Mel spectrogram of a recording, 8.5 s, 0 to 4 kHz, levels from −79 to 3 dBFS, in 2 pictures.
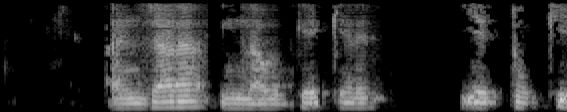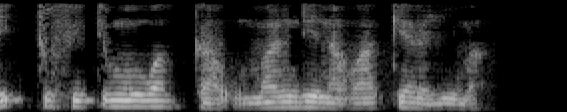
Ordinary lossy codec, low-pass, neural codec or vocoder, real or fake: AAC, 16 kbps; 3.6 kHz; codec, 16 kHz, 4.8 kbps, FACodec; fake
